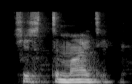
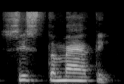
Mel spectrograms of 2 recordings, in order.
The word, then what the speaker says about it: systematic: Jadi kalau ada belakangnya IC, maka yang ditekankan itu adalah yang sebelum IC-nya itu berarti yang di tengah.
